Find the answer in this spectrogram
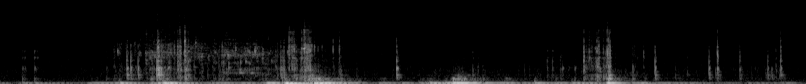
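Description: Underwater sound picked up by a submerged camera: a low water rumble with clusters of knocks and scrapes, loudest between about one and three and a half seconds in and again about six seconds in.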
